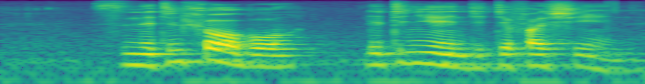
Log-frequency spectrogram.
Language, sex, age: Swati, male, 25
